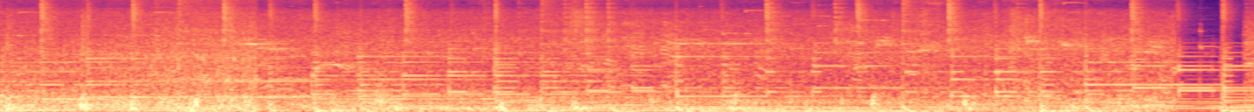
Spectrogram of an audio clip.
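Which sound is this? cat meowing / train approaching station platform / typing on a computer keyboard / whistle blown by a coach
train approaching station platform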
